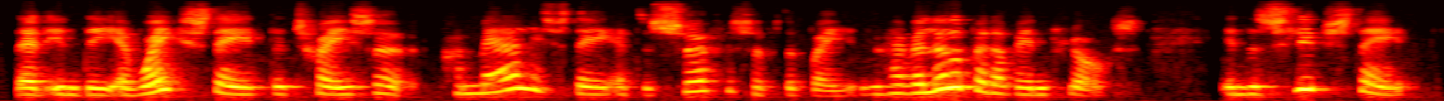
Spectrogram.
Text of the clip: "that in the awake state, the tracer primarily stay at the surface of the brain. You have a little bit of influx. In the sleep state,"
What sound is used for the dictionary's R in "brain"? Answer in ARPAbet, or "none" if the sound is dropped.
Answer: none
